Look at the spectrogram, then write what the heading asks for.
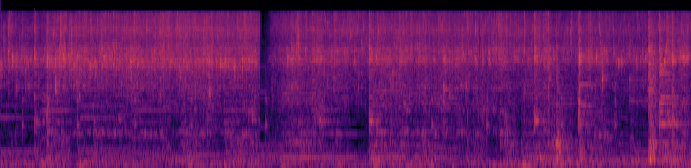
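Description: Chopped shallots and garlic sizzling in hot oil in a wok, a steady hiss, while a metal spatula stirs and scrapes them with small clicks against the pan.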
